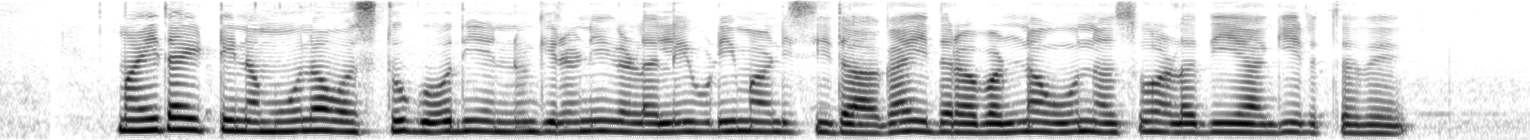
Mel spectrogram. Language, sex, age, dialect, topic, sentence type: Kannada, female, 31-35, Mysore Kannada, agriculture, statement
